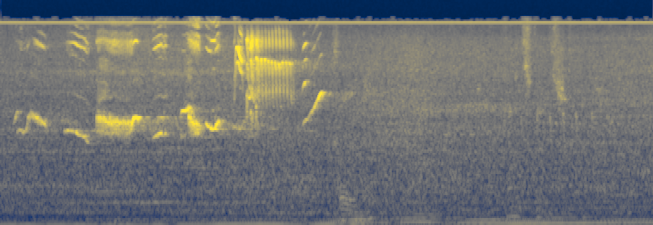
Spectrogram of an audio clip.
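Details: A singing common blackbird gives rich, fluty whistled phrases that rise and fall, ending in a scratchy high twitter after about three seconds, followed by a low rumble of background noise.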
